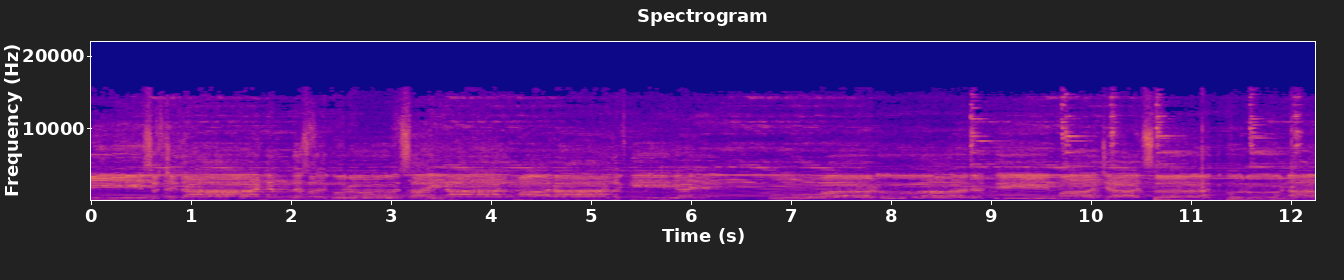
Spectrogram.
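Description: Hindi devotional music: a chant-like melodic line over steady sustained accompaniment, with the melody shifting about seven seconds in.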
